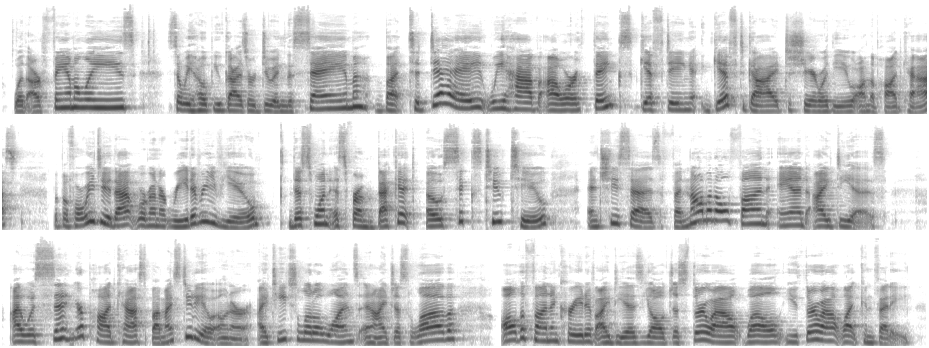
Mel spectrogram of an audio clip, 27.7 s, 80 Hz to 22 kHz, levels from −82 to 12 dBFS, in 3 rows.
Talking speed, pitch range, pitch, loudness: 180 wpm, 180-255 Hz, 200 Hz, -19 LUFS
